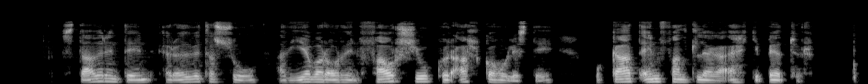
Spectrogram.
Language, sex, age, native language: Icelandic, male, 40-49, Icelandic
